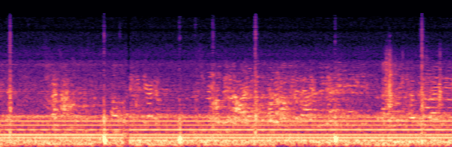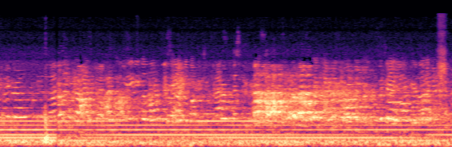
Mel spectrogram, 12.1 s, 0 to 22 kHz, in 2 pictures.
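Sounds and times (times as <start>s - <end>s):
steady hum: 0.0s - 12.0s.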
